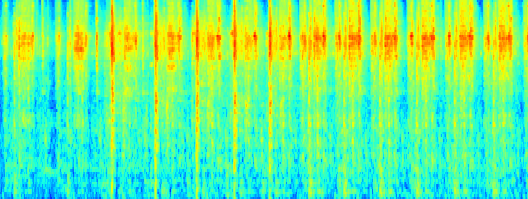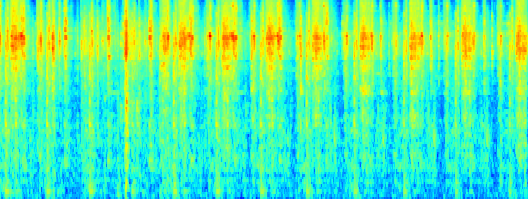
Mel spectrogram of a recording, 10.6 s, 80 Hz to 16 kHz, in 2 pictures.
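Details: Restored 6hp Fairbanks Morse Model Z single-cylinder engine on kerosene, buzzsaw hooked up: sharp regular clacks about twice a second from the spring-loaded intake flapper over a light exhaust beat; running properly, normal.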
